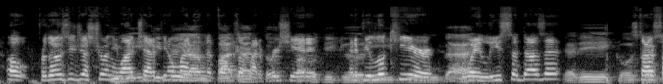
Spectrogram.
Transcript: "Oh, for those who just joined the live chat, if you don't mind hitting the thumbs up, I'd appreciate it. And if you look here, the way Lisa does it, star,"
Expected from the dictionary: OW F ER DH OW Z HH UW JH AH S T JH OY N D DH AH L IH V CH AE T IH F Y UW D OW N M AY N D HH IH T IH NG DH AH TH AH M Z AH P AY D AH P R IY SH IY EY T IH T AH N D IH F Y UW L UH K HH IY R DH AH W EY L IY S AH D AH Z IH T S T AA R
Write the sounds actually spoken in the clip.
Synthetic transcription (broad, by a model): OW F ER DH OW Z HH UW JH AH S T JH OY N DH AH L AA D CH AE T IH F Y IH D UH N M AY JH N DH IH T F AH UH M Z AH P AY AH P R IY SH IY EY T IH T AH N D IH F Y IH L UH K HH IY R DH AH W EY L IY S AH D AH Z IH T S T AA R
